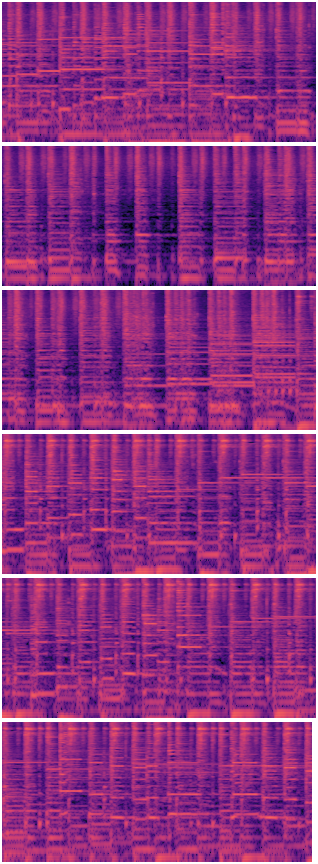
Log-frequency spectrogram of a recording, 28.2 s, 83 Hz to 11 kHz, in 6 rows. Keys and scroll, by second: 6.0 ctrl+z, 9.5 0, 10.0 Return.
